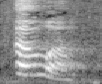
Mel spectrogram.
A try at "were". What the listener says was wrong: Almost. Try again, but this time, don't say ower, just were.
